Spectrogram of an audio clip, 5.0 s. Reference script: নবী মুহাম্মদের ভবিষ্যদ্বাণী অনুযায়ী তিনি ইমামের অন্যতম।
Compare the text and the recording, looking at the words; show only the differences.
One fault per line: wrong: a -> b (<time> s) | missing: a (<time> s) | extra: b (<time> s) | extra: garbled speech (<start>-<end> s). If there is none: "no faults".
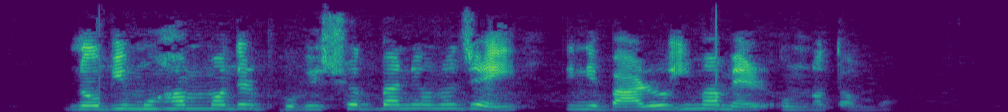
extra: বারো (3.0 s)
